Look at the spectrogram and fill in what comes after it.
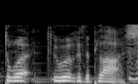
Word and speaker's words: Tour de place: And then Martin Bester se tour de place. Is that how you say it? – Ja, ja. Okay. Ja, tour de place.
